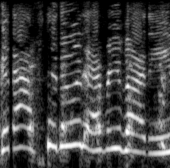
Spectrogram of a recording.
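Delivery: put-on Trinidadian accent. Retelling greeting people in a New York elevator: strong Trinidadian accent. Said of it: "with my strong Trini accent".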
